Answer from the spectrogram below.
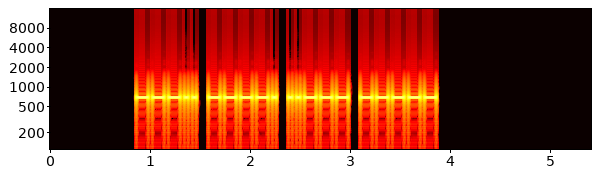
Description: Morse code, heard as a keyed tone, about 30 wpm, 700 Hz. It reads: 8920
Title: Numbers - 4-Digit 30wpm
